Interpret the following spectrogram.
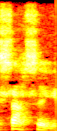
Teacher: because the name already contains these sibilant sounds then the child has also put sibilant sound right at the beginning of their name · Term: assimilation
